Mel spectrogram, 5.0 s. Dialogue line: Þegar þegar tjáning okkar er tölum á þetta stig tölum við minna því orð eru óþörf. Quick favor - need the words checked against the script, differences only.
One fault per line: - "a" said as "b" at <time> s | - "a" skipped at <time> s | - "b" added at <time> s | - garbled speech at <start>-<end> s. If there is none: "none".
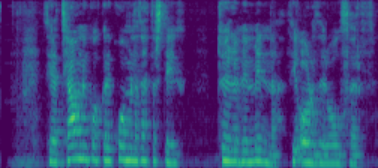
- "þegar" skipped at 0.8 s
- "tölum" said as "komin" at 1.6 s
